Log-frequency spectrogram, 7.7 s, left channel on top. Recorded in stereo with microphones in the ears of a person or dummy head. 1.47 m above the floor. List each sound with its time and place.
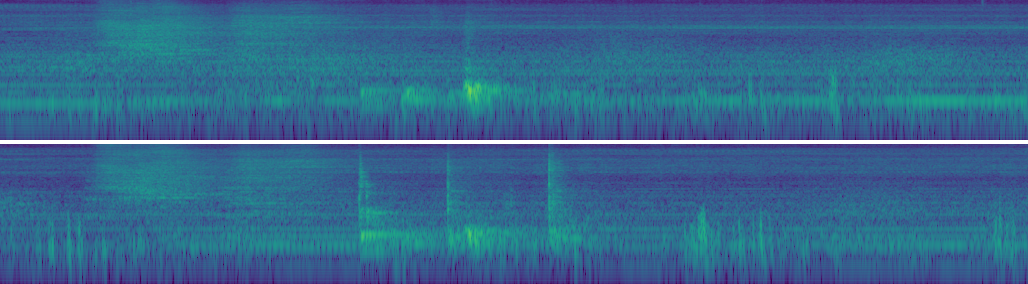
0.6 s a cupboard door: 75° right (ahead or behind), 3.5 m
3.0 s a whoosh: 45° left (ahead or behind), 0.7 m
